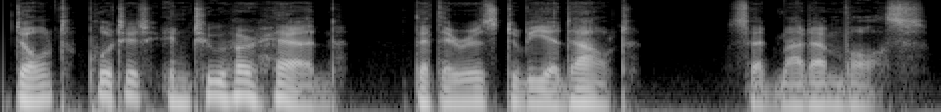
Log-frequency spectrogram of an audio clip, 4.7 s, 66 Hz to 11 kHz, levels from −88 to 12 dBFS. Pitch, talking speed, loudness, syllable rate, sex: 95 Hz, 205 wpm, -19 LUFS, 5.3 syllables/s, male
